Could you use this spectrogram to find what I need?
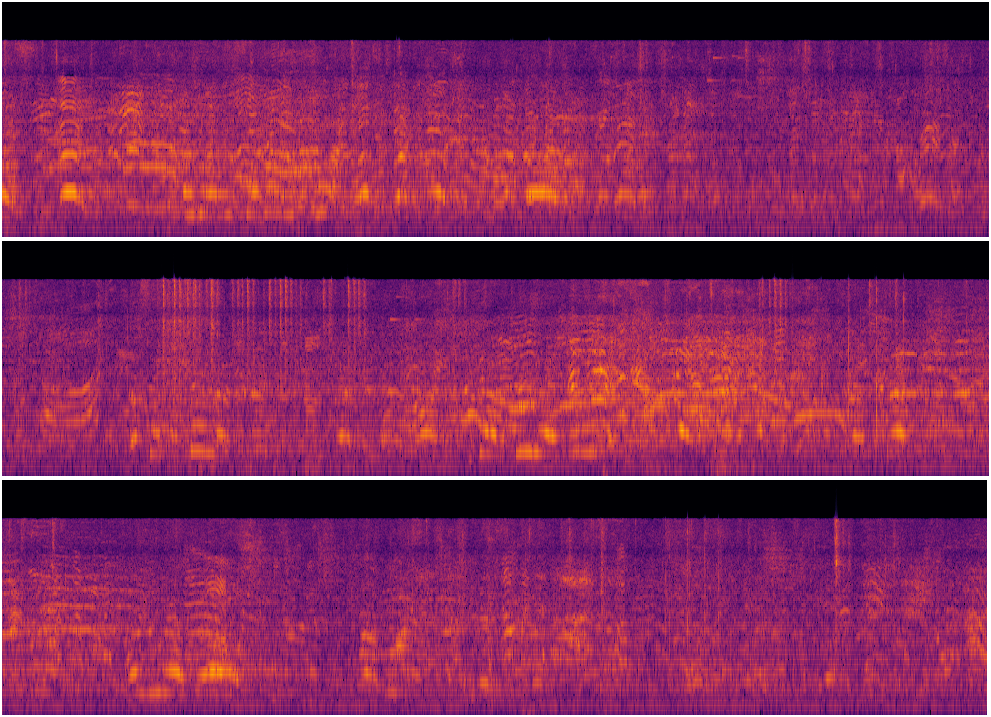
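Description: Several people talk and call out nearby outdoors.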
